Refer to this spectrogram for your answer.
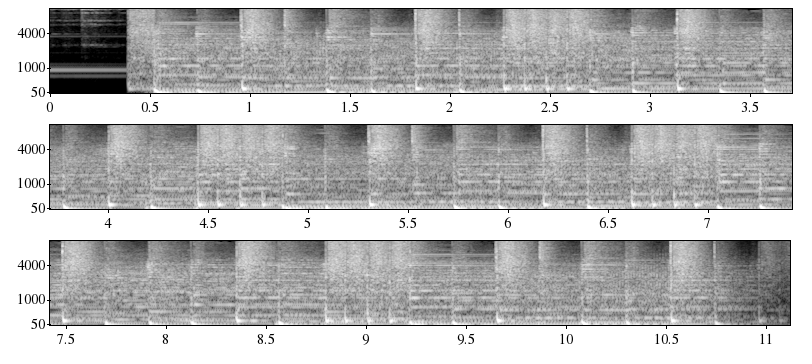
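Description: Energetic music by a young pop band plays loud and full, with steady driving drum beats, bass and bright layered instruments in a quick regular rhythm, no voices talking over it.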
